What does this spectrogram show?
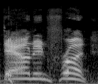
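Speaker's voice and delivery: high-pitched Philadelphia heckler call; horrible Philadelphia accent. Retold or imitated. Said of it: "with that horrible accent".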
